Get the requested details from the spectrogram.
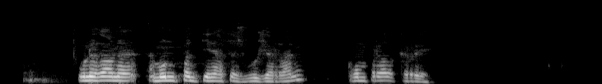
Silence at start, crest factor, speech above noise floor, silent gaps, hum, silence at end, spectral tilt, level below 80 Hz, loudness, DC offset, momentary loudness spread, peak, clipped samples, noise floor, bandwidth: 0.8 s; 18 dB; 65 dB; none; none; 1.75 s; -11.5 dB/octave; -60 dBFS; -19 LUFS; under 0.1%; 15 LU; -2 dBFS; under 0.1%; -83 dBFS; 5.4 kHz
